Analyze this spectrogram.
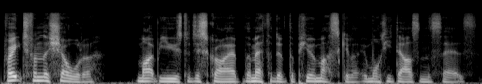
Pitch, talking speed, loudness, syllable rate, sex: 130 Hz, 260 wpm, -21 LUFS, 6.0 syllables/s, male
